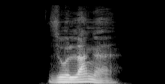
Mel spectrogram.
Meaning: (adverb) meanwhile; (conjunction) as long as: 1. while, since 2. provided that, assuming
- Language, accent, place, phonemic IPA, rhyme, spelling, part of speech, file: German, Germany, Berlin, /zoˈlaŋə/, -aŋə, solange, adverb / conjunction, De-solange.ogg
